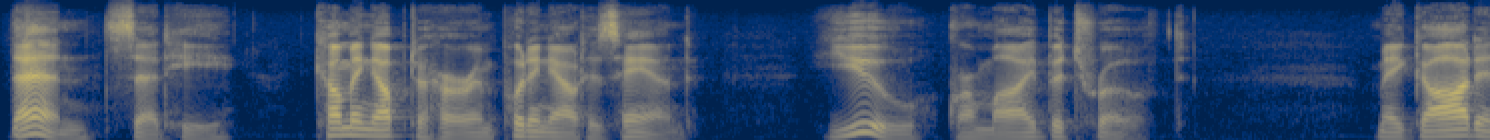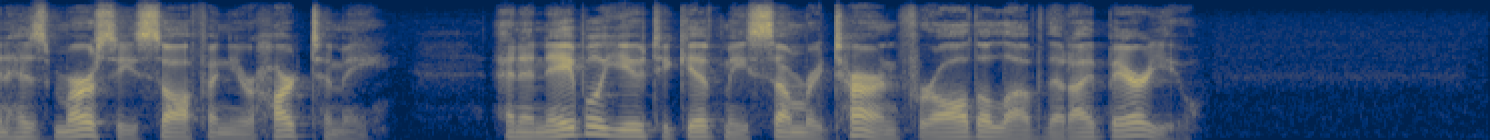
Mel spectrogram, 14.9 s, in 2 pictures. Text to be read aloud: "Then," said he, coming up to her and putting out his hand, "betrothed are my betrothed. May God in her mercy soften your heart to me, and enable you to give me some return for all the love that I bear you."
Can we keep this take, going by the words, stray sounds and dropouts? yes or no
no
